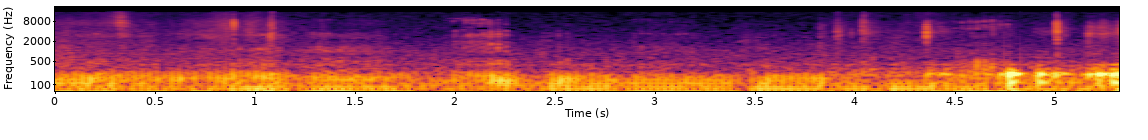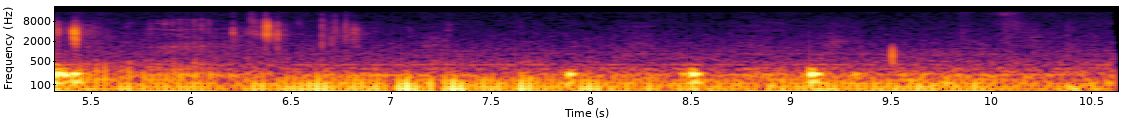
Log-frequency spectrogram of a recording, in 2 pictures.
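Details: Indoor male house cat purring during a meal, captured on a Blue Yeti microphone: long, even low rumble with rhythmic pulses, overlaid by occasional wet clicks, short squeaky tones and soft chewing.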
